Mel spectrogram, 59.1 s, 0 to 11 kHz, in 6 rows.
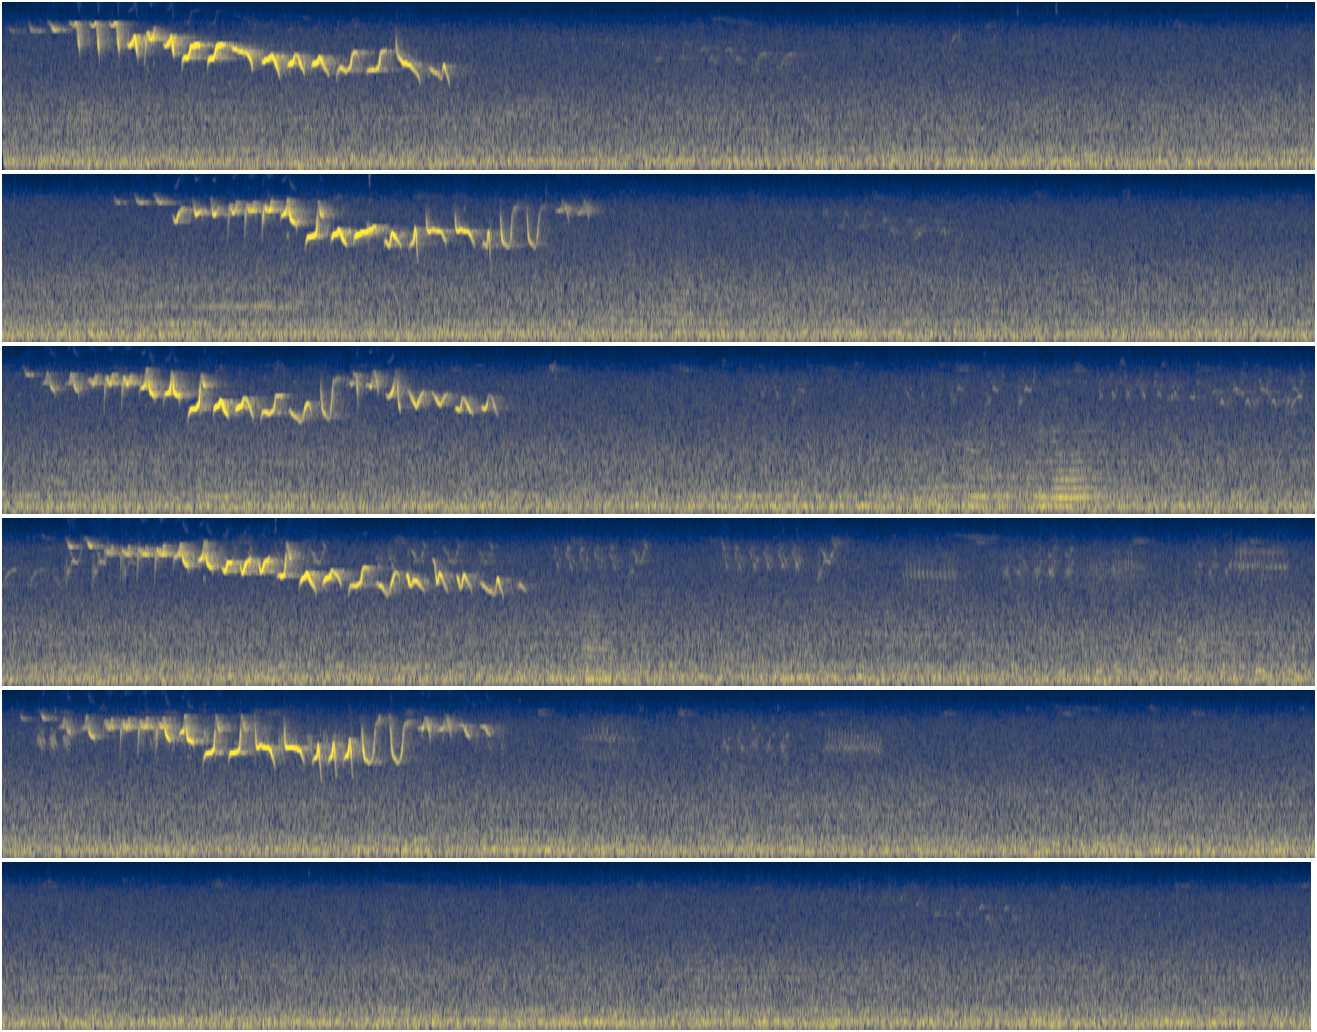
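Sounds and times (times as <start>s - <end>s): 
many insects humming in a forest in Norway: 0.0s - 59.0s
willow warbler singing in a small birch forest in Norway: 0.1s - 3.4s, 10.8s - 14.3s, 19.8s - 23.5s, 26.8s - 34.4s, 35.0s - 45.9s.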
